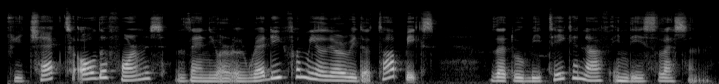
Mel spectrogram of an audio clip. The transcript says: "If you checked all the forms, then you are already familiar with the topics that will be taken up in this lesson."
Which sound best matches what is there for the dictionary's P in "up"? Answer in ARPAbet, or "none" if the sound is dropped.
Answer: F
